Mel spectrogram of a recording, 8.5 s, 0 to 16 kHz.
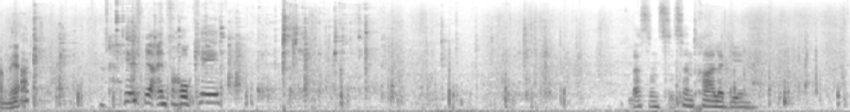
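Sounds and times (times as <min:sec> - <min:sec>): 
speech: 0:00.0 - 0:02.5, 0:06.3 - 0:07.7
broken glass shards clinking and scraping as they are gathered up: 0:00.5 - 0:06.0.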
